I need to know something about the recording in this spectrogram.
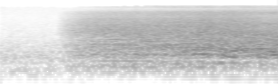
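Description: Dirt-track limited late model race cars heard as one dense, rushing roar of engine noise. It fades in about half a second in and builds steadily.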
